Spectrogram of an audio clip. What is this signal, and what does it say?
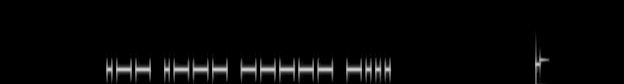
Morse code, heard as a keyed tone, about 25 wpm, 700 Hz. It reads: WJ0B
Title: USA Call Signs - 4x Character Spacing - 25wpm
